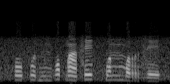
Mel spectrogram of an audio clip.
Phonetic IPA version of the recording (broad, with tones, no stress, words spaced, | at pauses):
o˨fo˨dũ˨bɔ˦˨ ɓã˨seː˦ ɡ͡bɔ˦nmɔ˨rze˨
